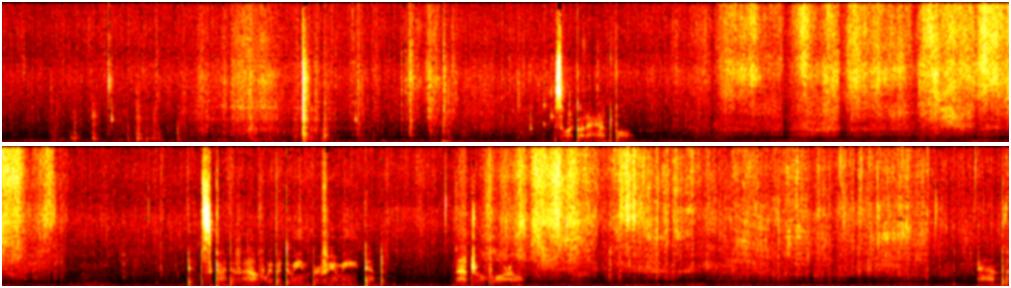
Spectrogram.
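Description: Bath salt crystals rubbed and rolled between fingers close to the microphone: a soft, fine granular hiss that swells and fades in long stretches, with small clicks.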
